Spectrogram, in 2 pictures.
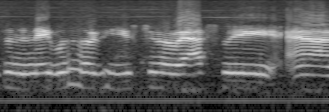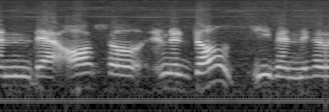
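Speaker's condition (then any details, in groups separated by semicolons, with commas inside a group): Cerebral palsy; from birth, leg spasticity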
